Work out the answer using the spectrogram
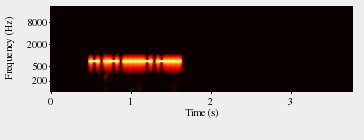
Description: Morse code, heard as a keyed tone, about 37 wpm, 700 Hz. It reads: TA4B
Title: DXCC-100 Call Signs - 4 Characters - Repeated 2x - 40wpm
